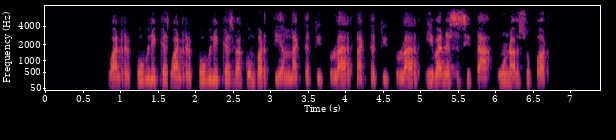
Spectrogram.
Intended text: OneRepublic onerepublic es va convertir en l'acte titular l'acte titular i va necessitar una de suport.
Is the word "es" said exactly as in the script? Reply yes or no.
yes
